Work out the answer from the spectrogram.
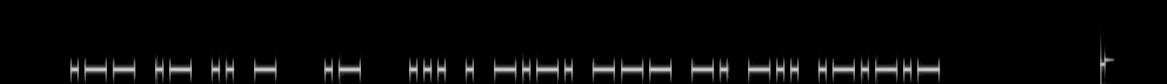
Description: Morse code, heard as a keyed tone, about 17 wpm, 700 Hz. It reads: WAIT A SECOND.
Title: Sentences from Top 1000 Words - Review Part 1 - 17wpm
